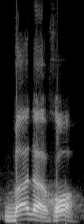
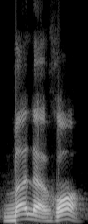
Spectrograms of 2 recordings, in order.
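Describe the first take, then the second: First: The gh sound is thick and full-mouthed. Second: The same.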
